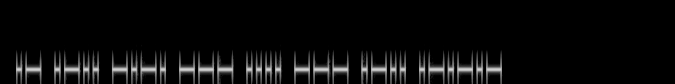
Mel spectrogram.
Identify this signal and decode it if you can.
Morse code, heard as a keyed tone, about 25 wpm, 700 Hz. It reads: ALCOHOL.
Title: Sentences from Top 1400 Words 25wpm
